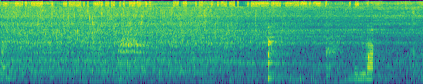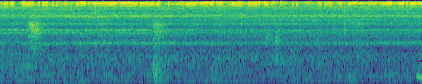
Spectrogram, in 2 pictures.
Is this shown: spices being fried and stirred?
yes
